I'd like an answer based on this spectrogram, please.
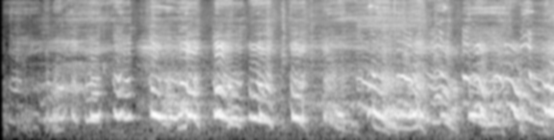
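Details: A litter of five Sealyham Terrier puppies whining and yelping together, a busy stream of short, high, squeaky whimpers and yips tumbling over one another several times a second.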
